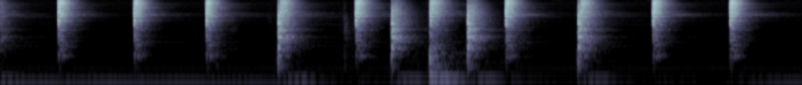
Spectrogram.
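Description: A drum kit plays a steady looped groove: UFIP hi-hat in even eighth notes, about two a second, with bass drum and a backbeat snare. Extra snare hits are syncopated on the second sixteenth of beat one and the fourth sixteenth of beat four, so across the loop those two notes run together.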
